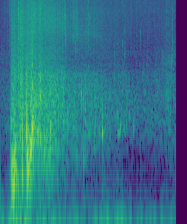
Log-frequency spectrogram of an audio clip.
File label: big rock falls into water; falling objects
